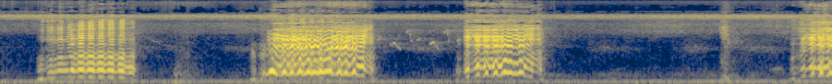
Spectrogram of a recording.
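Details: Loud fainting goats on a country farm during a treat day of fresh cut grass, newly arrived goats among them; three long, wavering, harmonic bleats, each about a second long and separated by short pauses, with a fourth starting at the end.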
